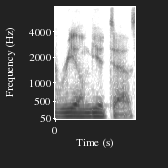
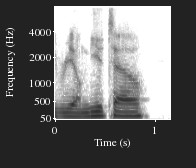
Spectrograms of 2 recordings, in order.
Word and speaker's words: Realmuto: I got to train myself to say it differently because I heard him say it himself and he said Realmuto. So despite some of the pronunciation guides online, going straight from the horse's mouth on that, JT Realmuto.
